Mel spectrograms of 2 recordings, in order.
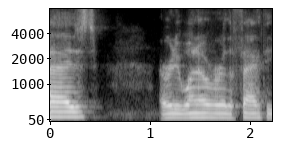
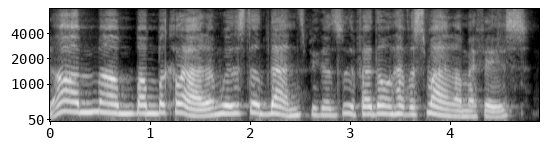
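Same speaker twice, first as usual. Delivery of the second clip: hammed-up Jamaican accent, much higher and louder; a clumsy mock Jamaican accent, pitched way up; bad Jamaican accent; 10 semitones higher, 4 dB louder than usual. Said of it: "That was the worst Jamaican accent ever".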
